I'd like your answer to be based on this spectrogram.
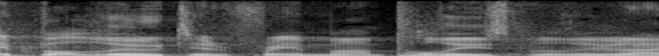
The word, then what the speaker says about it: balut: I think it's called balut. Is it balut, called? Yeah. Balut. I think is how you say it.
